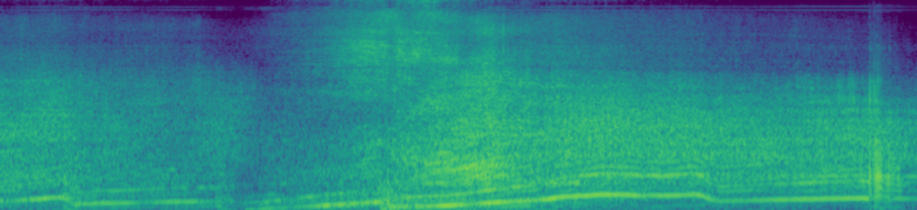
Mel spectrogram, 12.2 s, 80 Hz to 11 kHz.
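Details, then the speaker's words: BMW M2 after one year of ownership, aftermarket end exhaust with valves opened by remote: deep, smooth note rising and falling with revs, no misses or rattles; healthy sporty exhaust. "so do i dislike my end performance exhausts absolutely not besides the fact that it looks amazing it sounds amazing take a listen to this"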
